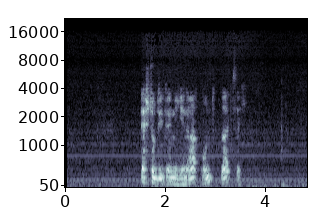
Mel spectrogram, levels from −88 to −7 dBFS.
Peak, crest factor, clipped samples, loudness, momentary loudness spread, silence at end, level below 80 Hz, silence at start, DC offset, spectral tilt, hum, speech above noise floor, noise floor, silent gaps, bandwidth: -4 dBFS; 20 dB; under 0.1%; -20 LUFS; 9 LU; 0.1 s; -42 dBFS; 1.5 s; under 0.1%; -6.5 dB/octave; none; 28 dB; -49 dBFS; none; 15.5 kHz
